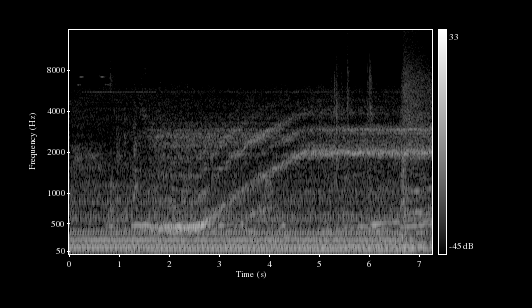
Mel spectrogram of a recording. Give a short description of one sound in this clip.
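An electric train's motor whines and rises in pitch as the train pulls away.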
